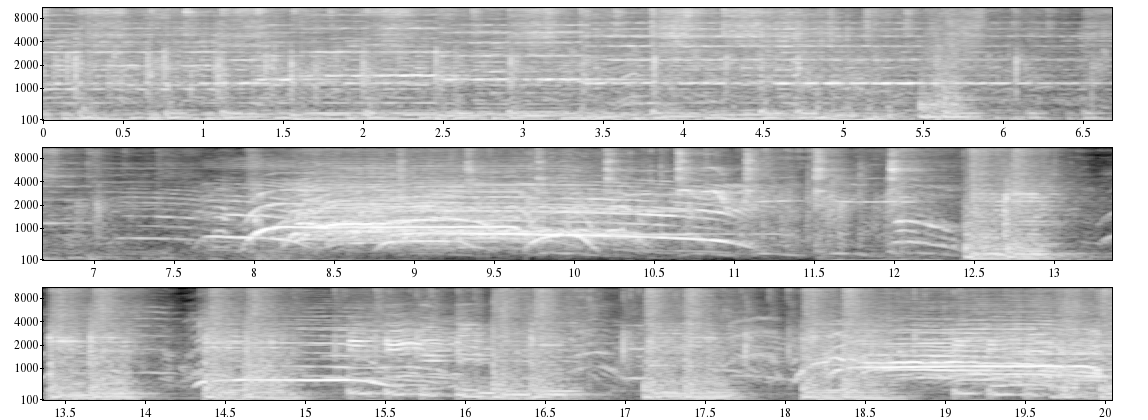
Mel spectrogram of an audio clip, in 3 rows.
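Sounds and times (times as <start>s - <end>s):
rhythm and blues band playing: 0.0s - 7.6s, 10.2s - 20.0s
crowd whooping: 0.0s - 12.4s, 13.1s - 20.0s
electric guitar: 12.4s - 20.0s.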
